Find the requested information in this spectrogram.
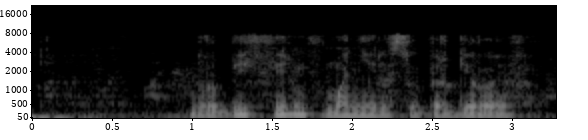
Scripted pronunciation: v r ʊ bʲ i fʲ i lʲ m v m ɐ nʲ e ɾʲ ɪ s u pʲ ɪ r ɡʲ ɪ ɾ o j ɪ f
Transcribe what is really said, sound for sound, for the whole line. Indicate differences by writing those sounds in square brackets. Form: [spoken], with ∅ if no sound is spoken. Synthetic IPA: v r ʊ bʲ i fʲ i lʲ m v m ɐ nʲ e ɾʲ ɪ s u pʲ ɪ r ɡʲ ɪ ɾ o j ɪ f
